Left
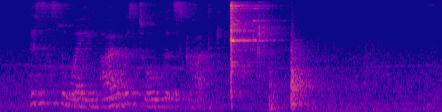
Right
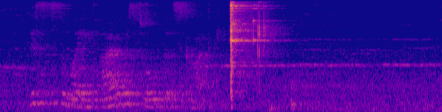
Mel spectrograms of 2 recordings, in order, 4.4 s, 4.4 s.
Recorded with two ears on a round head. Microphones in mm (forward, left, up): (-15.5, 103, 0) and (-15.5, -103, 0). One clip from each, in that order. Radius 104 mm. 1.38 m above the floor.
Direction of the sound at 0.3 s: 5° left (ahead or behind).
